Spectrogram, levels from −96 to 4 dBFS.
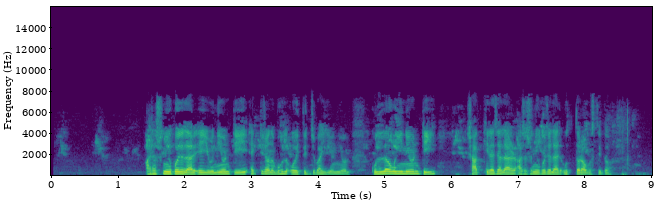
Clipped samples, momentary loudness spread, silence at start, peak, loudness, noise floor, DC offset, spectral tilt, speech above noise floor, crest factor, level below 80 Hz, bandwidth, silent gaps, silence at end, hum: under 0.1%; 12 LU; 1.45 s; -2 dBFS; -18 LUFS; -62 dBFS; under 0.1%; -8.5 dB/octave; 44 dB; 16 dB; -52 dBFS; 7.4 kHz; none; 0.45 s; none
